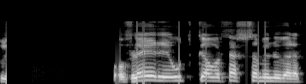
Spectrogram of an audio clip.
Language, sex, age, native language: Icelandic, male, 50-59, Icelandic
